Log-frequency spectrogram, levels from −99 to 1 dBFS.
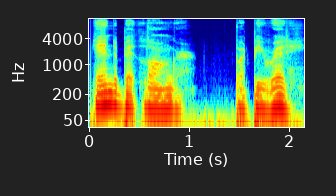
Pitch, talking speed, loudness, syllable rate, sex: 90 Hz, 195 wpm, -19 LUFS, 5.5 syllables/s, male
